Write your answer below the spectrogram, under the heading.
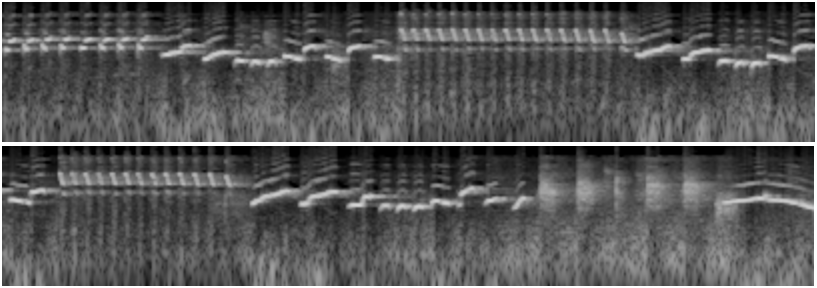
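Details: Rich white-rumped shama song packed with varied fill-ins, used for prompting other birds: rolling downward whistled notes alternating with two long, fast, high buzzy trills, continuous throughout.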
